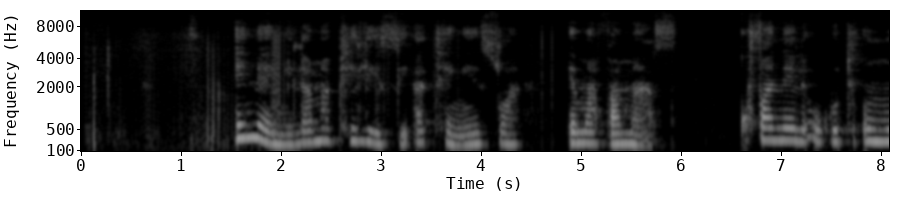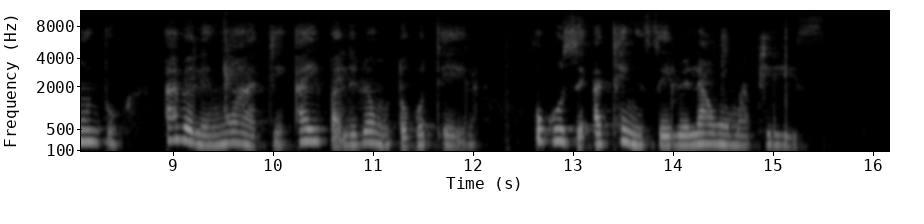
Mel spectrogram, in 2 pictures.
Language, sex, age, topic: North Ndebele, male, 18-24, health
